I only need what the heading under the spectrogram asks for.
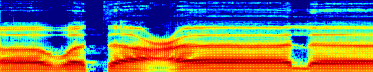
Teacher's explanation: لام کے اوپر کھڑا زبر ہے، جب کھڑا زبر ہوتا ہے تو آپ اس کو لمبا کر کے کھینچ کے پڑھتے ہیں، وَتَعَالَى، آئین کو بھی لمبا کرنا ہے، آئین کے ساتھ الف ہے، اور لام کو اسی لمبا کرنا ہے کہ لام کے اوپر کھڑا زبر ہے، وَتَعَالَى، وَتَعَالَى۔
